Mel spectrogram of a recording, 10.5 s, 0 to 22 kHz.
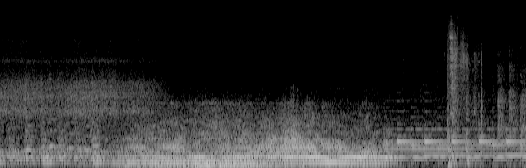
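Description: A Douglas DC-3 propeller airliner drones overhead, its engine hum swelling louder through the middle, then steady tonal engine notes take over near the end.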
